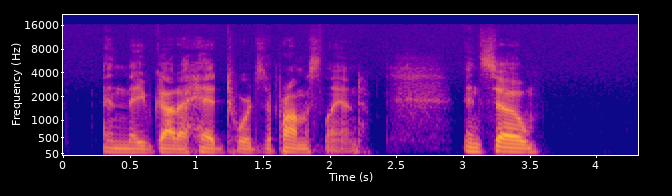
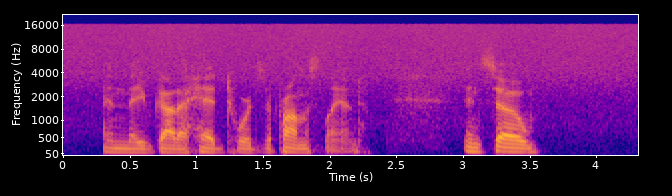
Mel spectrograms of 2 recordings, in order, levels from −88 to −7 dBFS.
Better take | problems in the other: first | hiss; loud; throughout; 4 dB below the speech; faint in the first

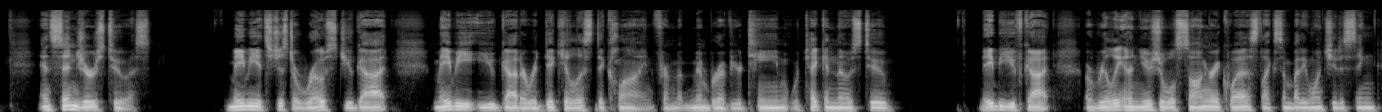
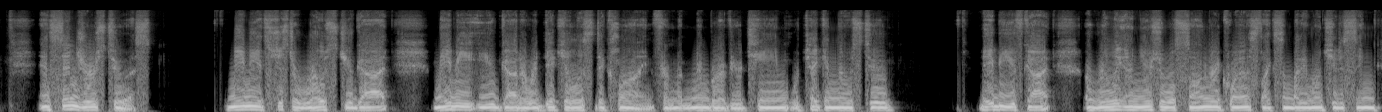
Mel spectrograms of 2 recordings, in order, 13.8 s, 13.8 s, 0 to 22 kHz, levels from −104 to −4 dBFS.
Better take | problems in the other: first | distortion; heavy; 5 dB below the speech

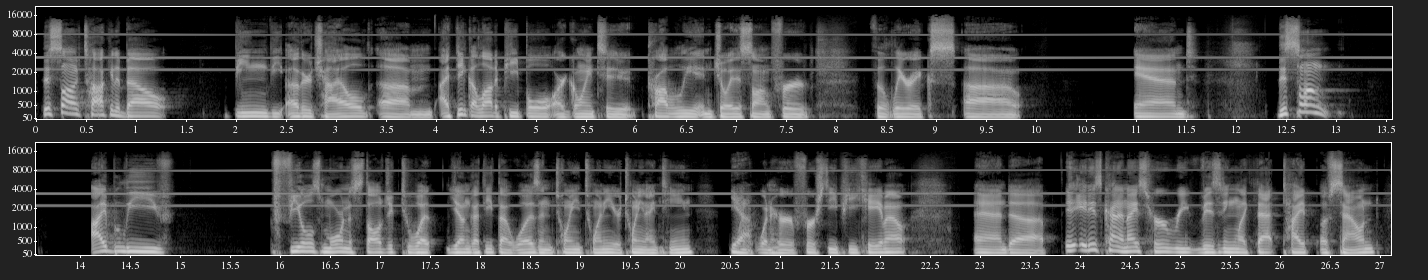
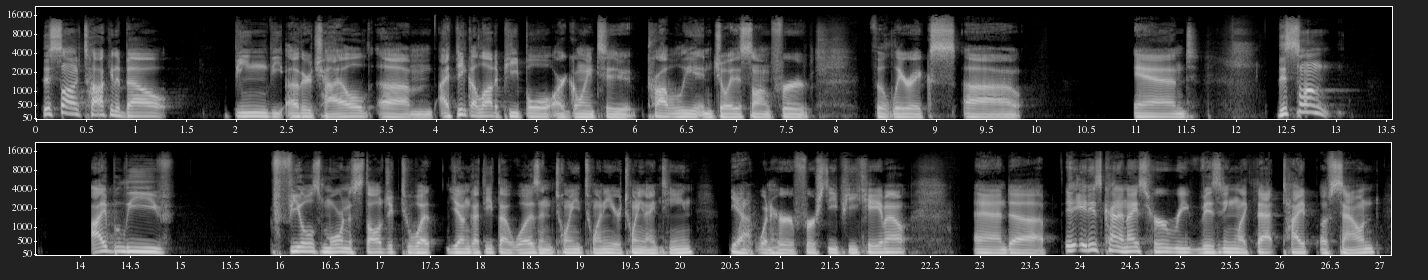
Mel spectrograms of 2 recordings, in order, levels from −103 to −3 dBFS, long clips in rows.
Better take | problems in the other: second | high-pitched whine; noticeable; throughout; 3.5 kHz, 20 dB below the speech

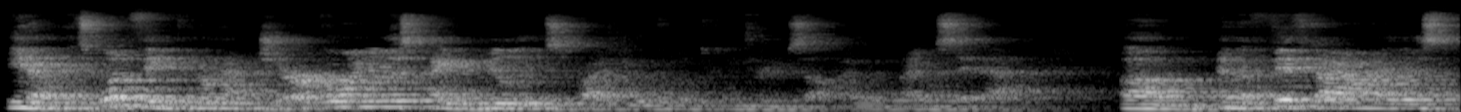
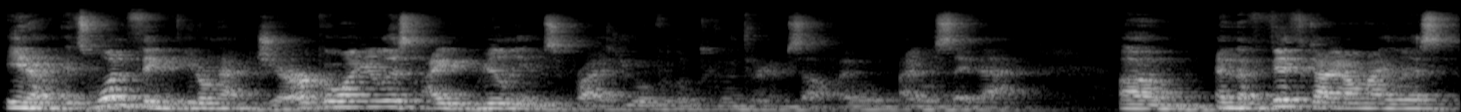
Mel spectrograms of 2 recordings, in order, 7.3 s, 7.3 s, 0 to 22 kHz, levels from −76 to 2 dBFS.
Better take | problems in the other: second | room echo; strong; dies away in 1.1 s; slight in the second // off-mic speech; far; far in the second

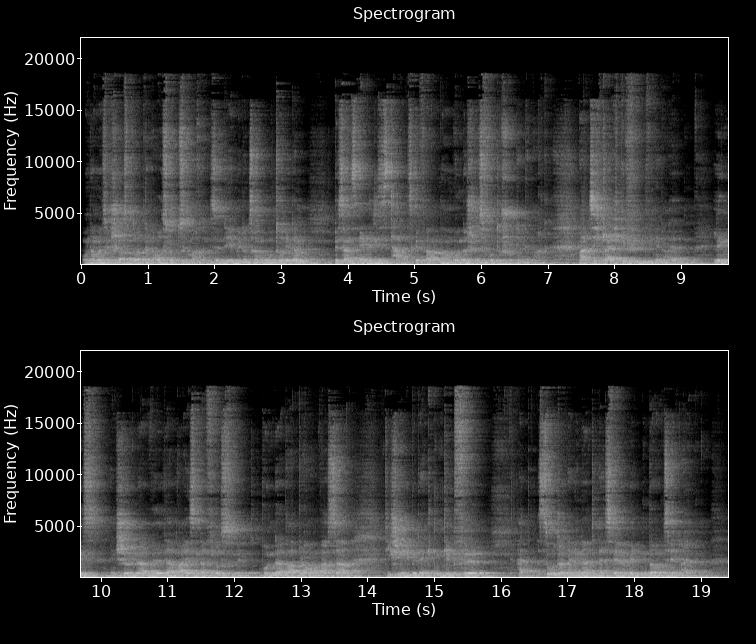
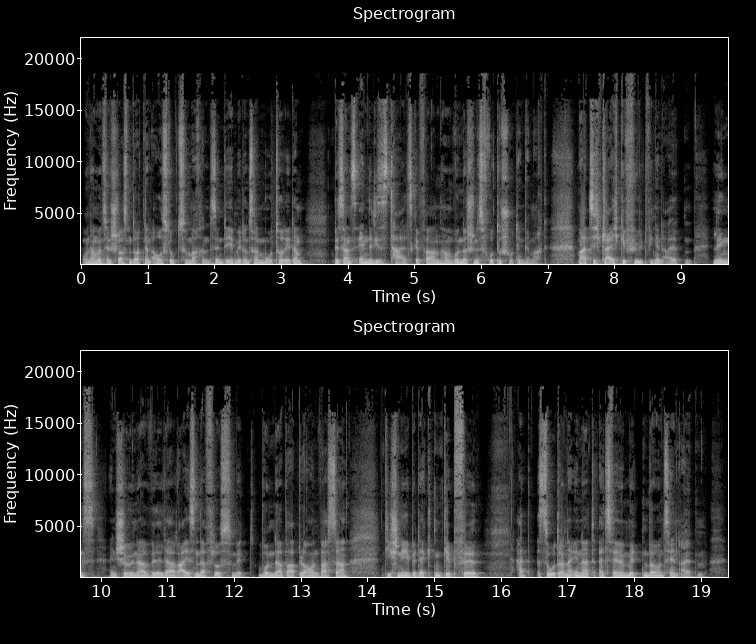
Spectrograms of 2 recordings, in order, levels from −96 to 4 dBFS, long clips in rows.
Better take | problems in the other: second | off-mic speech; somewhat distant // room echo; noticeable; dies away in 1.4 s

